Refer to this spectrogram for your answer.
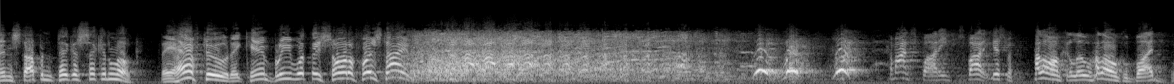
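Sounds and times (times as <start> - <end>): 
speech: 0.0 - 5.2, 9.3 - 11.7
people laughing: 3.9 - 8.9
busy crowd noise: 4.1 - 8.8
dog barking: 7.5 - 8.8.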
